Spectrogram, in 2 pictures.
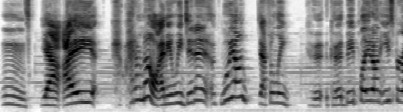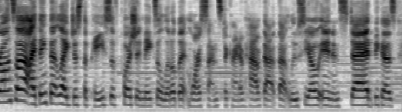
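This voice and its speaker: A woman's voice: fairly high pitch, normal speed, sharp tone, soft background music. A woman giving analytical esports commentary in a conversational, explanatory way.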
